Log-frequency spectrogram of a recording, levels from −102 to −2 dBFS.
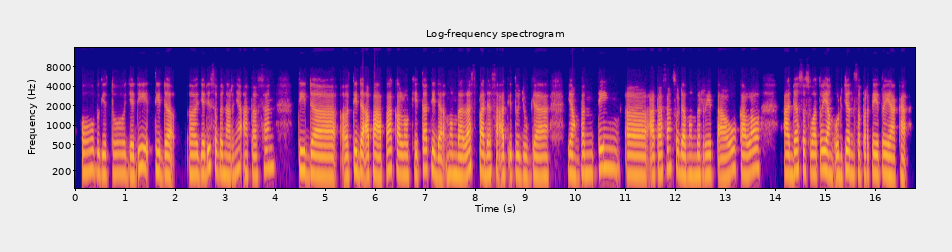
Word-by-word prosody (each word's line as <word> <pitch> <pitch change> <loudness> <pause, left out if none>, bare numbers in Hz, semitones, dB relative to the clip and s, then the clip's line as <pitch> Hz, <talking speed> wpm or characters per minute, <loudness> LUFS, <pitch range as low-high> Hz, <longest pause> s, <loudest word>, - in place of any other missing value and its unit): Oh 195 +2 -2
begitu. 180 0 -3
Jadi, 210 +6 +1
tidak, 175 -3 +1 0.2
eee 175 0 +1
jadi 180 +4 +3
sebenarnya 180 -1 -2
atasan 185 +6 -4 0.4
tidak, 170 -4 +2
eee, 165 +1 -1
tidak 190 -3 +4
apa-apa 180 +4 +3
kalau 175 -3 +1
kita 175 +4 -2
tidak 175 -7 +1
membalas 175 +2 +2
pada 180 -1 +2
saat 165 +1 0
itu 175 0 -1
juga, 165 0 -1 0.4
yang 170 -4 0
penting, 200 +4 -2
eee, 170 -1 +2 0.2
atasan 180 +6 -1
sudah 185 -6 0
memberitahu 170 +2 -1
kalau 190 +5 +2 0.5
ada 180 +2 +3
sesuatu 185 -1 -1
yang 185 -3 +3
urgent 175 +1 +1
seperti 175 -1 -1
itu 180 - -1
ya, 160 -1 +1
Kak? - - -2
175 Hz, 125 wpm, -21 LUFS, 170-190 Hz, 0.5 s, tidak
